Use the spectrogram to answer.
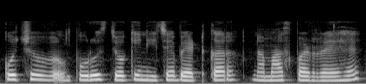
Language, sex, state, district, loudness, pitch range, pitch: Hindi, female, Rajasthan, Jaipur, -15 LUFS, 190-215 Hz, 205 Hz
